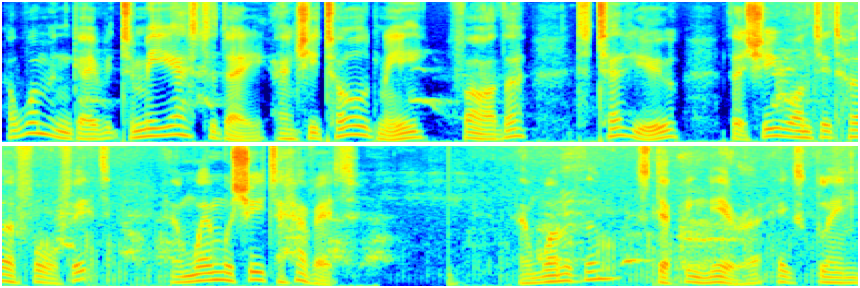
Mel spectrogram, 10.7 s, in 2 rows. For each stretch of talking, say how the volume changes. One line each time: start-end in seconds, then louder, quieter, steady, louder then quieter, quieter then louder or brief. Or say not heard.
0.0-10.6 steady.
